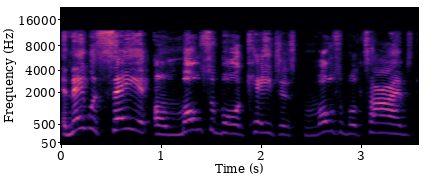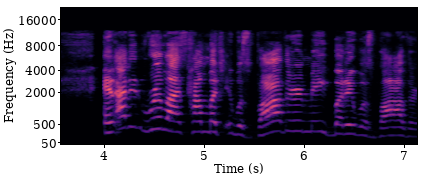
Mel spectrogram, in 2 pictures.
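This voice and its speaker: At a fairly quick pace, a woman with a high pitch and a bright, sharp tone uses a raised, projected voice with very wide pitch swings and big swings in loudness. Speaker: podcast host and faith coach. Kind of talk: motivational podcast monologue.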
